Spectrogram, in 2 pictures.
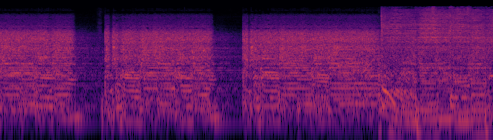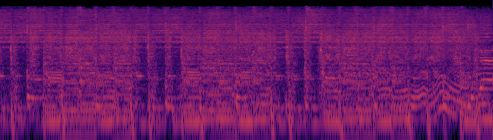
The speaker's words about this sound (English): So just that opening riff, yes, is just amazing.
